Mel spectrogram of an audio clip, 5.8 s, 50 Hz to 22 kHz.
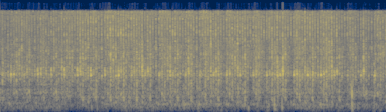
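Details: Mercedes engine with rough idle and no power: uneven stumbling idle with loose knocks about 2.5 per second and no steady rhythm.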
